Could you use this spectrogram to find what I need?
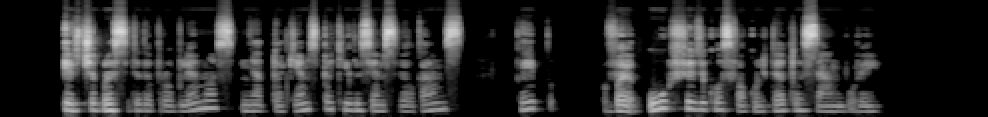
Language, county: Lithuanian, Vilnius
